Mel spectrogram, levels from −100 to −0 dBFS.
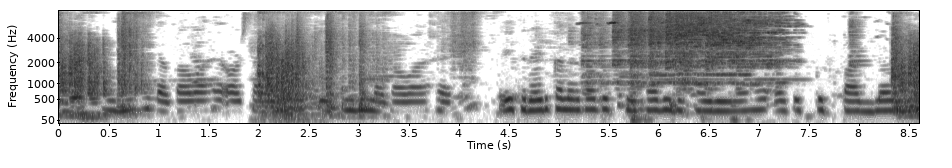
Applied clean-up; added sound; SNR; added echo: classical method Wiener filter.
